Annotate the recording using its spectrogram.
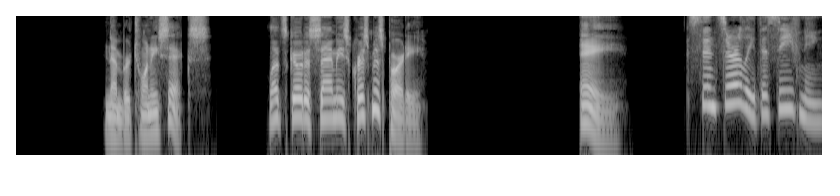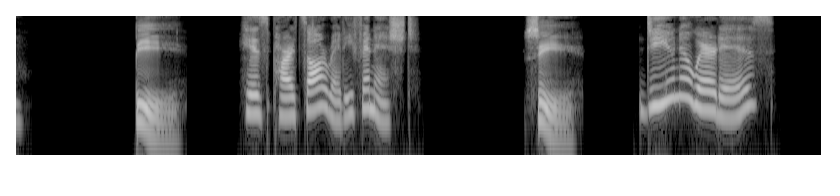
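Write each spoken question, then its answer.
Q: Let's go to Sammy's Christmas party.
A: C: Do you know where it is?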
